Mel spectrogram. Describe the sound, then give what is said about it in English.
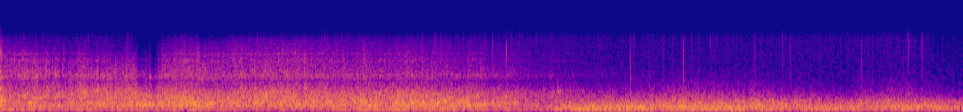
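A deep, continuous roar of an underground gas pocket exploding, produced as a radio drama effect. The rumble is loud and steady, dips briefly midway, and stays dense to the end with no voices. “The heat from the thermic radiation projectors made that gas pocket they ran into explode.”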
